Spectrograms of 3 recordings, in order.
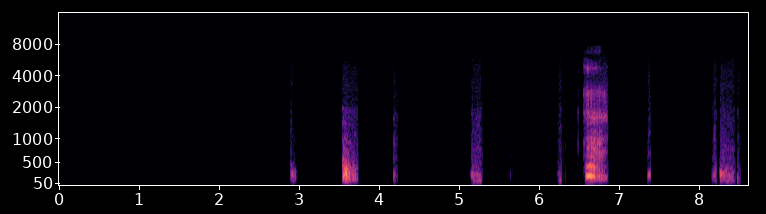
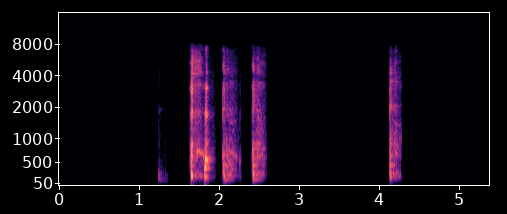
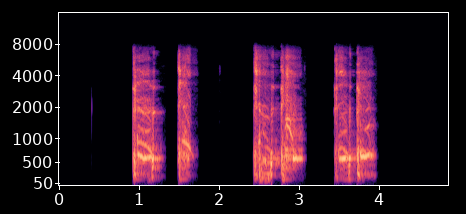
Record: {"exhalation_length": "8.6 s", "exhalation_amplitude": 6806, "exhalation_signal_mean_std_ratio": 0.16, "cough_length": "5.4 s", "cough_amplitude": 27145, "cough_signal_mean_std_ratio": 0.16, "three_cough_length": "4.9 s", "three_cough_amplitude": 28994, "three_cough_signal_mean_std_ratio": 0.47, "survey_phase": "alpha (2021-03-01 to 2021-08-12)", "age": "45-64", "gender": "Female", "wearing_mask": "No", "symptom_headache": true, "smoker_status": "Never smoked", "respiratory_condition_asthma": false, "respiratory_condition_other": false, "recruitment_source": "Test and Trace", "submission_delay": "1 day", "covid_test_result": "Positive", "covid_test_method": "RT-qPCR", "covid_ct_value": 12.0, "covid_ct_gene": "ORF1ab gene", "covid_ct_mean": 12.6, "covid_viral_load": "72000000 copies/ml", "covid_viral_load_category": "High viral load (>1M copies/ml)"}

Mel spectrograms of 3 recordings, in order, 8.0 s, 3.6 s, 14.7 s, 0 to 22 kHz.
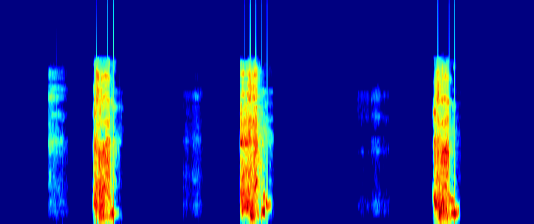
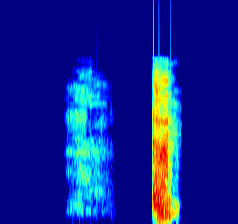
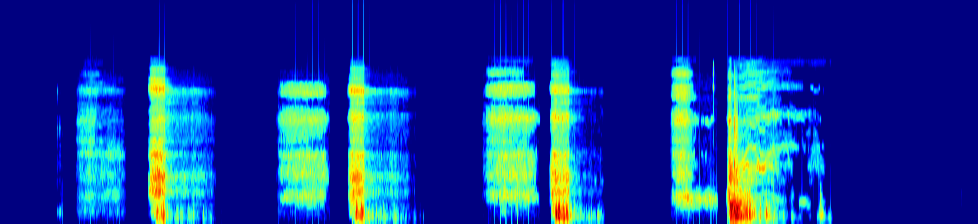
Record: {"three_cough_length": "8.0 s", "three_cough_amplitude": 28943, "three_cough_signal_mean_std_ratio": 0.29, "cough_length": "3.6 s", "cough_amplitude": 30844, "cough_signal_mean_std_ratio": 0.24, "exhalation_length": "14.7 s", "exhalation_amplitude": 27861, "exhalation_signal_mean_std_ratio": 0.27, "survey_phase": "beta (2021-08-13 to 2022-03-07)", "age": "45-64", "gender": "Male", "wearing_mask": "No", "symptom_none": true, "smoker_status": "Ex-smoker", "respiratory_condition_asthma": false, "respiratory_condition_other": false, "recruitment_source": "REACT", "submission_delay": "1 day", "covid_test_result": "Negative", "covid_test_method": "RT-qPCR"}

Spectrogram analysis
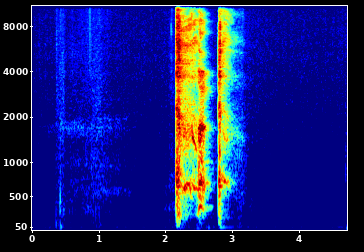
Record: {"cough_length": "4.7 s", "cough_amplitude": 2742, "cough_signal_mean_std_ratio": 0.26, "survey_phase": "beta (2021-08-13 to 2022-03-07)", "age": "65+", "gender": "Female", "wearing_mask": "No", "symptom_none": true, "smoker_status": "Ex-smoker", "respiratory_condition_asthma": false, "respiratory_condition_other": false, "recruitment_source": "REACT", "submission_delay": "1 day", "covid_test_result": "Negative", "covid_test_method": "RT-qPCR", "influenza_a_test_result": "Negative", "influenza_b_test_result": "Negative"}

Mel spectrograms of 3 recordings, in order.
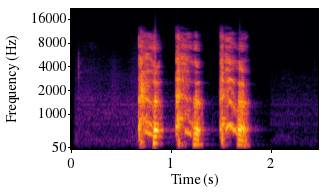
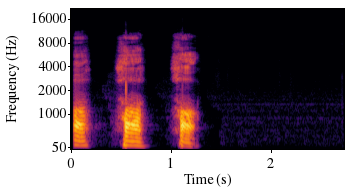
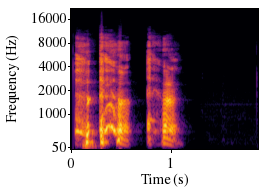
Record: {"three_cough_length": "2.5 s", "three_cough_amplitude": 32768, "three_cough_signal_mean_std_ratio": 0.42, "exhalation_length": "2.7 s", "exhalation_amplitude": 32768, "exhalation_signal_mean_std_ratio": 0.31, "cough_length": "1.9 s", "cough_amplitude": 32767, "cough_signal_mean_std_ratio": 0.45, "survey_phase": "beta (2021-08-13 to 2022-03-07)", "age": "45-64", "gender": "Male", "wearing_mask": "No", "symptom_none": true, "smoker_status": "Never smoked", "respiratory_condition_asthma": true, "respiratory_condition_other": false, "recruitment_source": "REACT", "submission_delay": "4 days", "covid_test_result": "Negative", "covid_test_method": "RT-qPCR", "influenza_a_test_result": "Unknown/Void", "influenza_b_test_result": "Unknown/Void"}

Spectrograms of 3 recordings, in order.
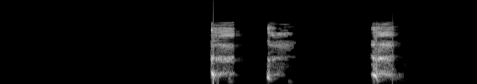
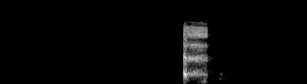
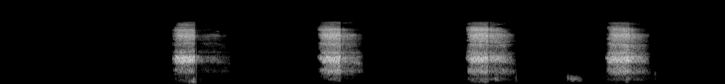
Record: {"three_cough_length": "4.8 s", "three_cough_amplitude": 30757, "three_cough_signal_mean_std_ratio": 0.27, "cough_length": "3.1 s", "cough_amplitude": 28859, "cough_signal_mean_std_ratio": 0.19, "exhalation_length": "7.3 s", "exhalation_amplitude": 32077, "exhalation_signal_mean_std_ratio": 0.33, "survey_phase": "beta (2021-08-13 to 2022-03-07)", "age": "18-44", "gender": "Male", "wearing_mask": "No", "symptom_cough_any": true, "symptom_runny_or_blocked_nose": true, "symptom_fatigue": true, "symptom_headache": true, "symptom_other": true, "symptom_onset": "3 days", "smoker_status": "Never smoked", "respiratory_condition_asthma": false, "respiratory_condition_other": false, "recruitment_source": "Test and Trace", "submission_delay": "2 days", "covid_test_result": "Positive", "covid_test_method": "RT-qPCR"}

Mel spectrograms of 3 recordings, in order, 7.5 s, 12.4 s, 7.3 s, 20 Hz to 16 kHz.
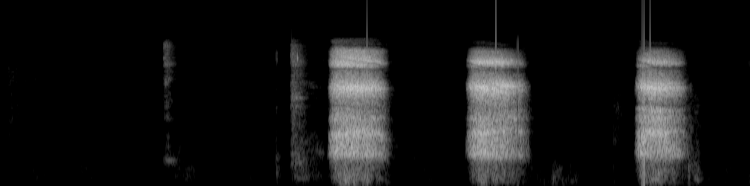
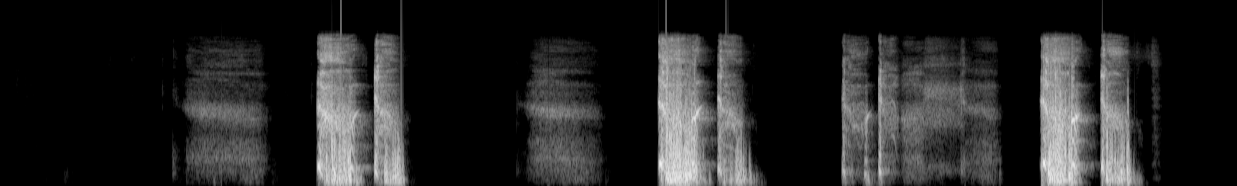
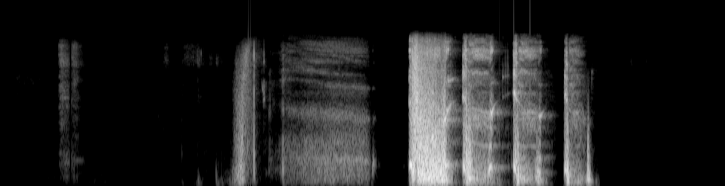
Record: {"exhalation_length": "7.5 s", "exhalation_amplitude": 14287, "exhalation_signal_mean_std_ratio": 0.35, "three_cough_length": "12.4 s", "three_cough_amplitude": 32768, "three_cough_signal_mean_std_ratio": 0.31, "cough_length": "7.3 s", "cough_amplitude": 29762, "cough_signal_mean_std_ratio": 0.28, "survey_phase": "beta (2021-08-13 to 2022-03-07)", "age": "45-64", "gender": "Female", "wearing_mask": "No", "symptom_cough_any": true, "symptom_new_continuous_cough": true, "symptom_runny_or_blocked_nose": true, "symptom_shortness_of_breath": true, "symptom_sore_throat": true, "symptom_fatigue": true, "symptom_onset": "2 days", "smoker_status": "Ex-smoker", "respiratory_condition_asthma": false, "respiratory_condition_other": false, "recruitment_source": "Test and Trace", "submission_delay": "1 day", "covid_test_result": "Negative", "covid_test_method": "RT-qPCR"}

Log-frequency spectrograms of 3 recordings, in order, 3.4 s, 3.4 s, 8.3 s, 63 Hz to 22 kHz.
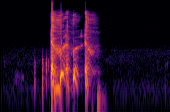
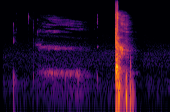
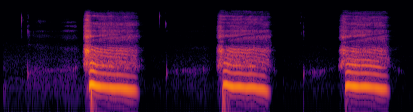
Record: {"three_cough_length": "3.4 s", "three_cough_amplitude": 32768, "three_cough_signal_mean_std_ratio": 0.29, "cough_length": "3.4 s", "cough_amplitude": 32768, "cough_signal_mean_std_ratio": 0.18, "exhalation_length": "8.3 s", "exhalation_amplitude": 20737, "exhalation_signal_mean_std_ratio": 0.52, "survey_phase": "beta (2021-08-13 to 2022-03-07)", "age": "18-44", "gender": "Female", "wearing_mask": "No", "symptom_cough_any": true, "symptom_runny_or_blocked_nose": true, "symptom_sore_throat": true, "symptom_onset": "3 days", "smoker_status": "Never smoked", "respiratory_condition_asthma": true, "respiratory_condition_other": false, "recruitment_source": "Test and Trace", "submission_delay": "1 day", "covid_test_result": "Positive", "covid_test_method": "RT-qPCR", "covid_ct_value": 17.5, "covid_ct_gene": "ORF1ab gene", "covid_ct_mean": 18.2, "covid_viral_load": "1100000 copies/ml", "covid_viral_load_category": "High viral load (>1M copies/ml)"}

